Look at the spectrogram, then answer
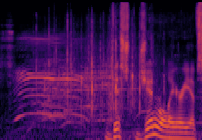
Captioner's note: cheers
